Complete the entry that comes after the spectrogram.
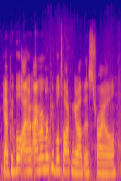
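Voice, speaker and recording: A woman's voice: medium pitch, rapid-fire, pushed and bright. A woman giving casual live commentary as she streams a game. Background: game music.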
